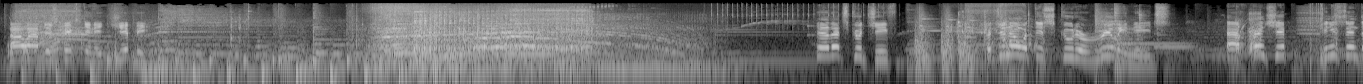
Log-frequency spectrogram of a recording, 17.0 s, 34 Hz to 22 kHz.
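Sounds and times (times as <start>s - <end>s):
background music: 0.0s - 17.0s
cartoon power screwdriver whirring: 4.4s - 10.2s.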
